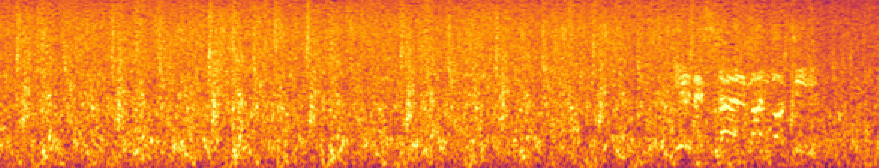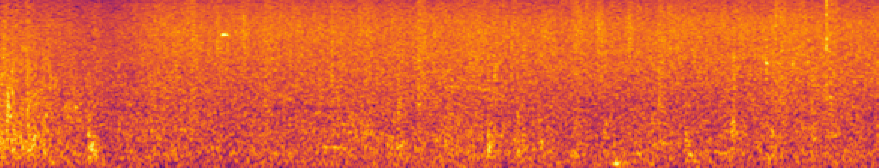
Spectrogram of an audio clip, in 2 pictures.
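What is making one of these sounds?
Rain patters steadily on the water.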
